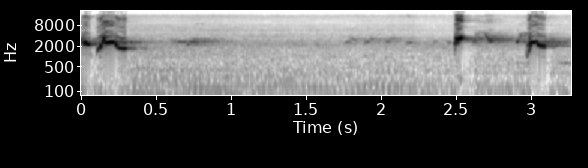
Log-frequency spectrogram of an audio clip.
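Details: Red-whiskered bulbul described as having good song phrasing and singing readily; a short bright chirp rising to a high point opens the clip, then near silence, then two quick whistled notes at the end.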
